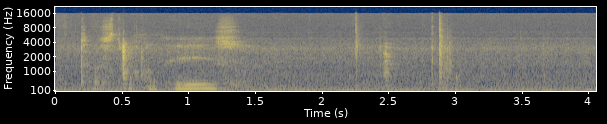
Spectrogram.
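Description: Small metal screws clicking and ticking as they are handled and tried against a 2.5-inch hard drive's mounting hole, a few sharp ticks in the second half, over a steady low electrical hum.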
